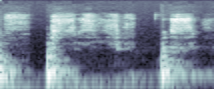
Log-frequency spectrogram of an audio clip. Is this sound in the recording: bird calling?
no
